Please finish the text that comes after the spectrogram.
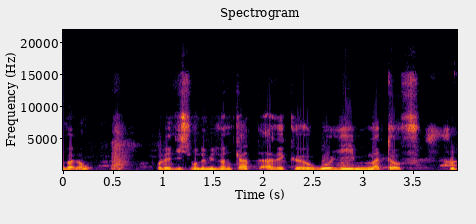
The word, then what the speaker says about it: Woli Matthov: Donc, enfin, nous sommes au Salon des super-héros de Valence pour l'édition 2024 avec Wally Matoff. Je le prononce bien?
